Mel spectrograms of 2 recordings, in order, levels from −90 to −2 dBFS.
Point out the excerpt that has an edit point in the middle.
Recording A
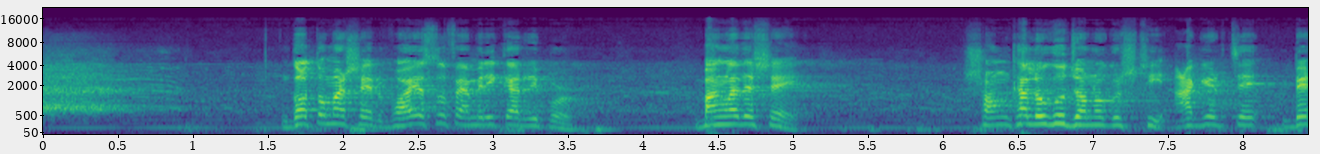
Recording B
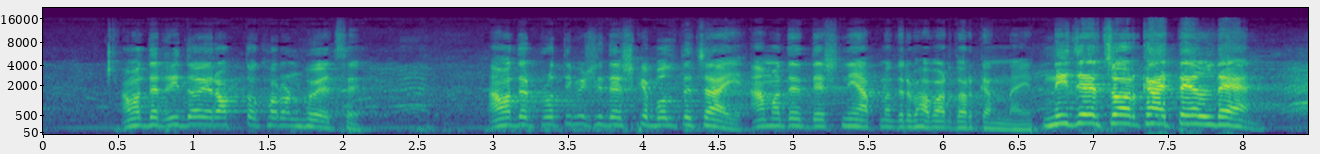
B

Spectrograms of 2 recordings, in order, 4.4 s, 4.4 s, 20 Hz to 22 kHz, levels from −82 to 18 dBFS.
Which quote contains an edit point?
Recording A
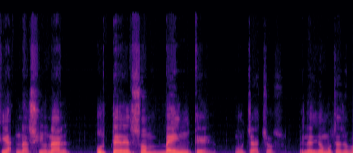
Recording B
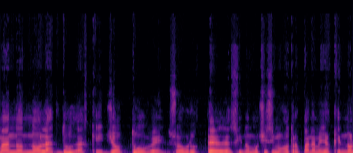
A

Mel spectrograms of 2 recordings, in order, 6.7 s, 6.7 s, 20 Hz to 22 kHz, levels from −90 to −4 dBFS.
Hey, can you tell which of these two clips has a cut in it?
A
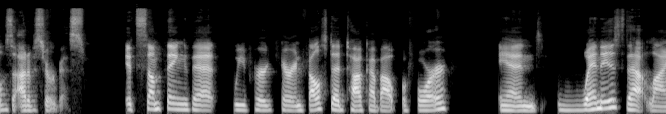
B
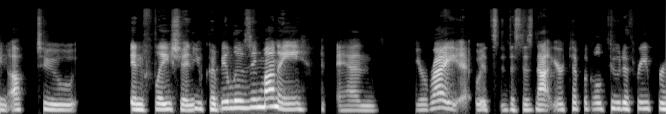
B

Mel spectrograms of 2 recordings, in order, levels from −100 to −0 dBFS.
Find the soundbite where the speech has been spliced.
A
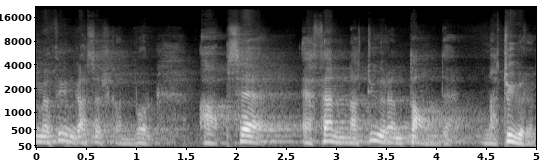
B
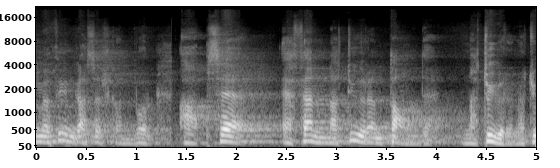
B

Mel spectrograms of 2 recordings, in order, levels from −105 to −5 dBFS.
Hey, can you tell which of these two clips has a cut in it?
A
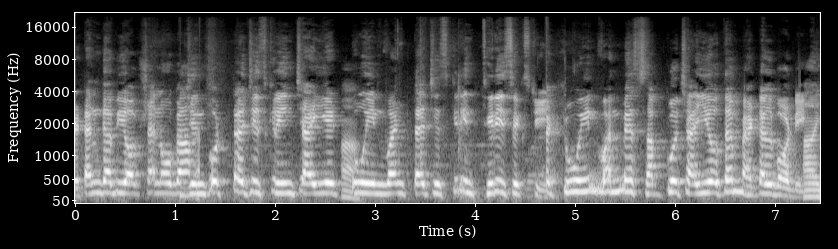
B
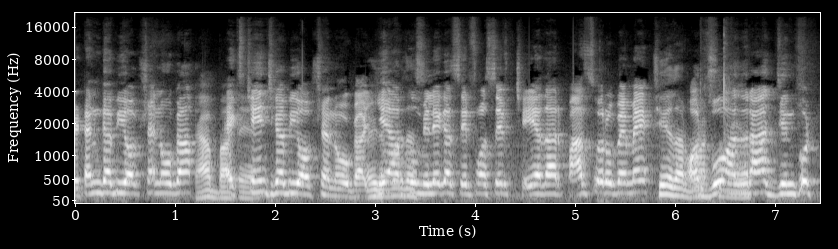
A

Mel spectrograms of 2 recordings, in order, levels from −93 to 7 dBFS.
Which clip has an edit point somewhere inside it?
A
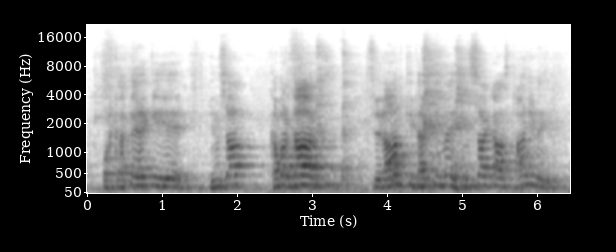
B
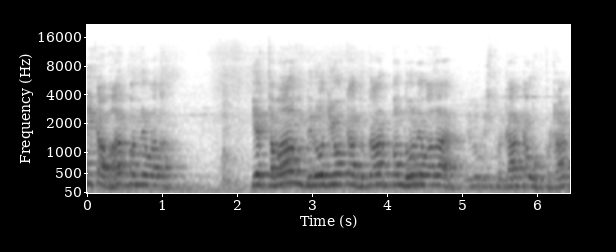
B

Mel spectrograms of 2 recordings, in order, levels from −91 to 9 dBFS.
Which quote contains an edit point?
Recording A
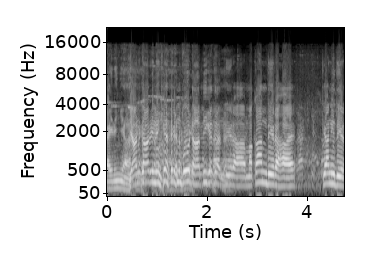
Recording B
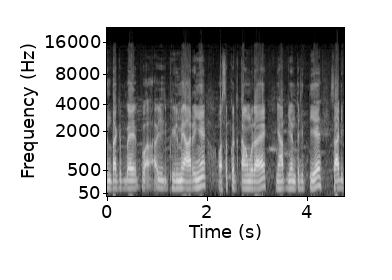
A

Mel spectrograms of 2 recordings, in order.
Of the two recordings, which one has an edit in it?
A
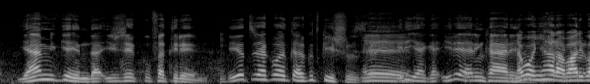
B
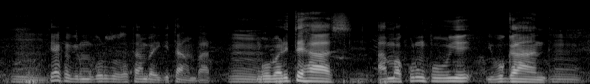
A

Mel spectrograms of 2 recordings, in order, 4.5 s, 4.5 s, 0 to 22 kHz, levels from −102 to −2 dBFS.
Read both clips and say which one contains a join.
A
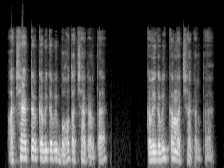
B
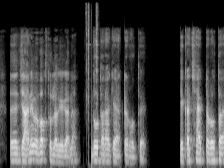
B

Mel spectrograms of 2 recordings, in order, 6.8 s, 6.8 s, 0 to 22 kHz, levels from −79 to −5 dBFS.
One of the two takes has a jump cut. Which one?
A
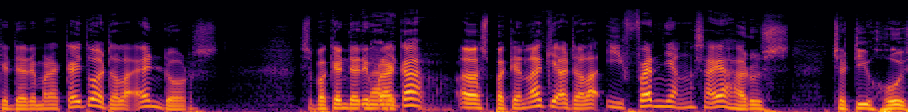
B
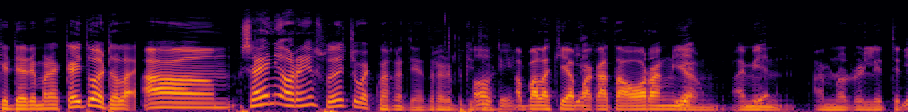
B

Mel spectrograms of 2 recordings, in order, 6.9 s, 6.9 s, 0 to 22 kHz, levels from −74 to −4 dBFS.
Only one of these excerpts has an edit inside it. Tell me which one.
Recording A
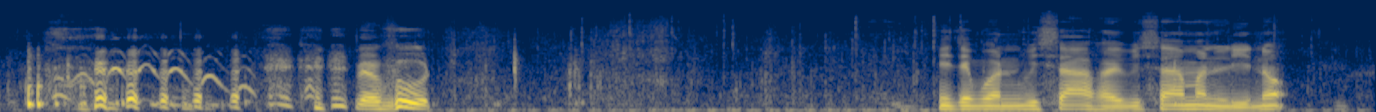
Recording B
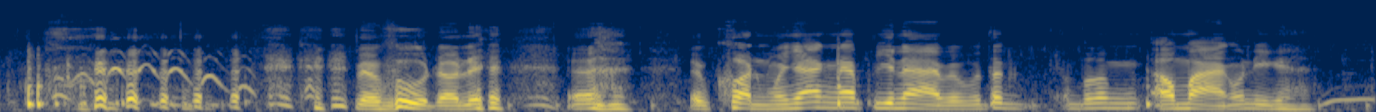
A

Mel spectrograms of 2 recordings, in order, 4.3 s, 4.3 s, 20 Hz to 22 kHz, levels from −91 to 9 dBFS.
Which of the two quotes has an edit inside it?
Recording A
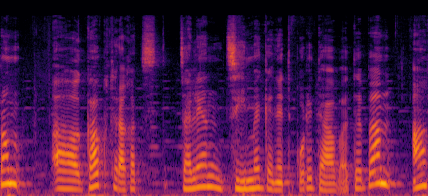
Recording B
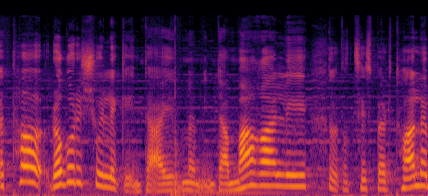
B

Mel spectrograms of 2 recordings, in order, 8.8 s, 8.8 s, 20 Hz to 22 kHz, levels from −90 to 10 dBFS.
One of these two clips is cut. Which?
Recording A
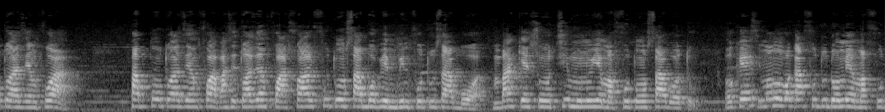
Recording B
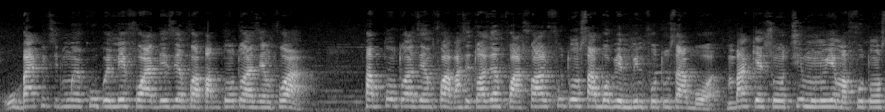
A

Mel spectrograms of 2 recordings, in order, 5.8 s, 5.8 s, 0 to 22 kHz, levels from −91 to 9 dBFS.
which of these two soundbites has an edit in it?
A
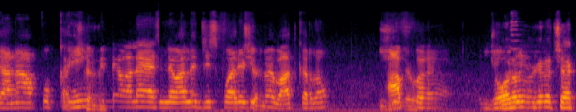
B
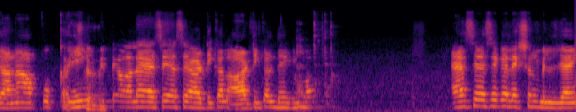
A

